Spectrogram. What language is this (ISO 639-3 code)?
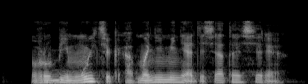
rus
